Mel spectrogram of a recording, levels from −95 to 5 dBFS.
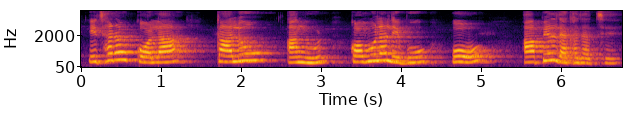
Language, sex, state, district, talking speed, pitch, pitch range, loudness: Bengali, female, West Bengal, Alipurduar, 80 wpm, 290 Hz, 275-320 Hz, -14 LUFS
